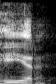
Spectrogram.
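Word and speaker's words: hair: इसी आर की वजह से इसका उच्चारण बदल गया है।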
